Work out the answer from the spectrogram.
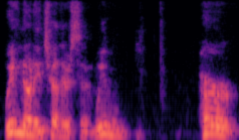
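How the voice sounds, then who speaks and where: A man's voice: on the high side, moderate pace, husky. Rambling, laughing man in his thirties. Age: 30s. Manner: rambling storyteller who laughs and restarts often. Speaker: podcast guest. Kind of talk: casual chat.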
